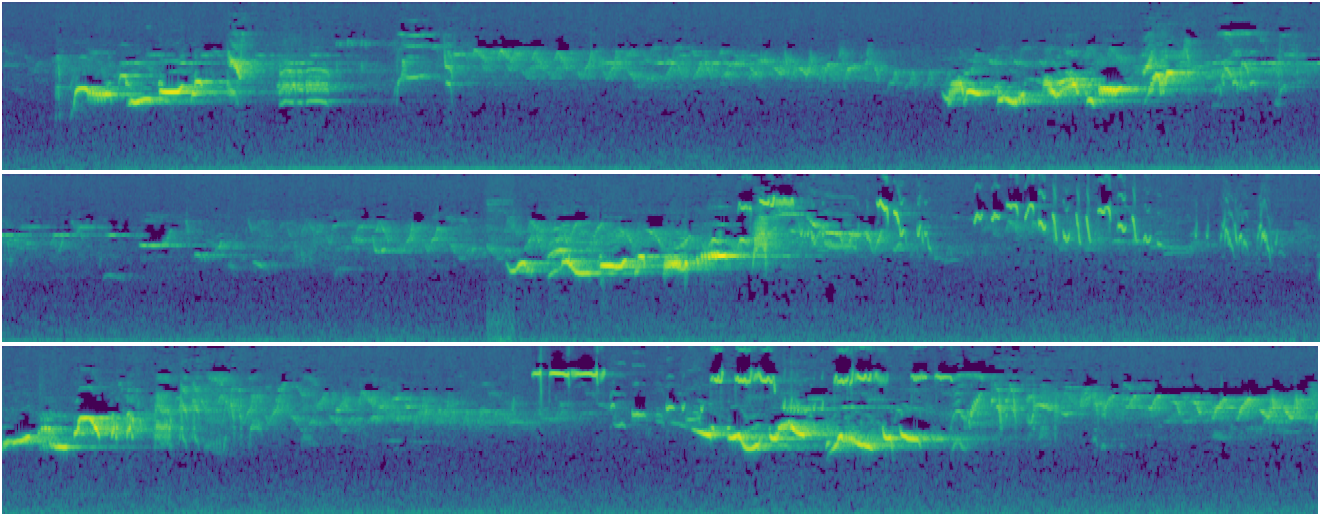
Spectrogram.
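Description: Songbird singing: five warbling song phrases about five to six seconds apart, with softer chirps and twitters between them.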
